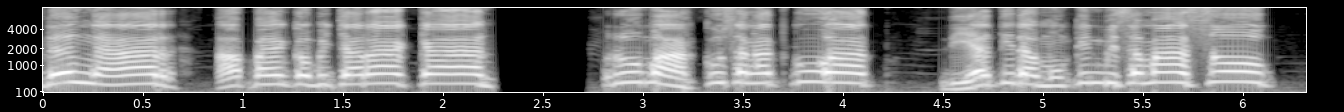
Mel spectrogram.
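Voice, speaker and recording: A woman's voice: high-pitched, a little slow, a bit bright, dry recording, studio quality. A woman voicing a carefree, stubborn, cocky little pig in a children's cartoon fairy tale. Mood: dismissive. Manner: boastful, dismissive.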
